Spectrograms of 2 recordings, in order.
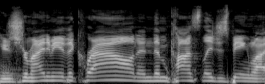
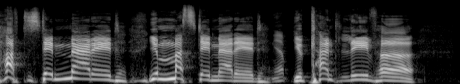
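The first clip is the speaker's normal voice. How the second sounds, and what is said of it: Badly done put-on accent. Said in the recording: “that was a terrible accent.”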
